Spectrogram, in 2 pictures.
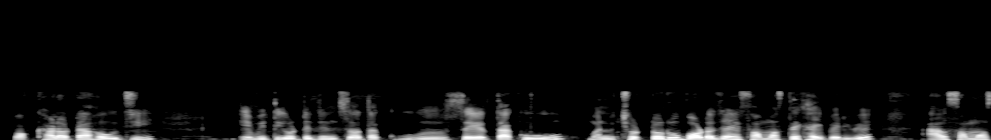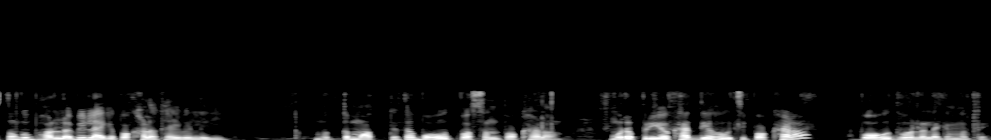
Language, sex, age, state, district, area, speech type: Odia, female, 18-30, Odisha, Kendrapara, urban, spontaneous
